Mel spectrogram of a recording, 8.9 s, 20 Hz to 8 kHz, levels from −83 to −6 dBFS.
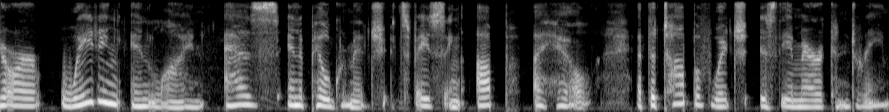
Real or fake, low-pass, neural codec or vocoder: real; 7.2 kHz; none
